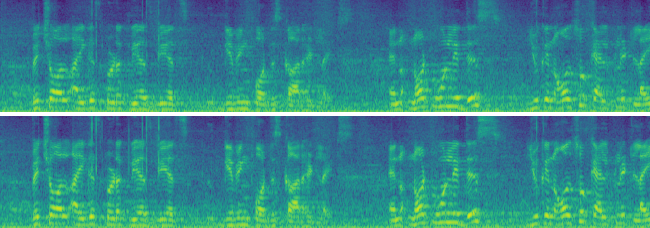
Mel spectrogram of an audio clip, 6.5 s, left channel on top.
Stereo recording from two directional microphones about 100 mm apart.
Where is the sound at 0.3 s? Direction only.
25° right (ahead or behind).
